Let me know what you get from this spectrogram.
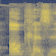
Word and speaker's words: AUKUS: 那这个 AUKUS 呢是利用他们三个国家的那个字首，但是 AUKUS 的音也很近另外一个字了哈。好，这个 AUKUS 这个机制呢，他们有一个共同的决议，就是要强化这个澳大利亚呢他们的核子前舰。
